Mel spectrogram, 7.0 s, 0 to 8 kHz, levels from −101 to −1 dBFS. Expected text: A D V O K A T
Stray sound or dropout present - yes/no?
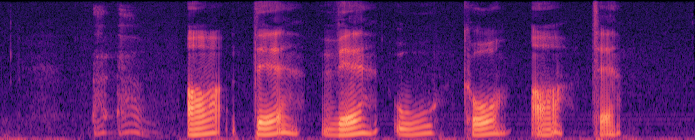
yes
